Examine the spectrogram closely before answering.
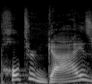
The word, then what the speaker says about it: poltergeist: Real quickly, is it poltergeist or poltergeist? Poltergeist. When you said that, I'm like, What did I say? You said it right. I was Okay, like, I good. thought it was poltergeist. Like guys? Yeah, like a bunch of guys.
